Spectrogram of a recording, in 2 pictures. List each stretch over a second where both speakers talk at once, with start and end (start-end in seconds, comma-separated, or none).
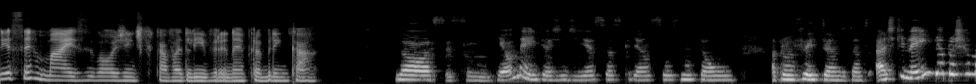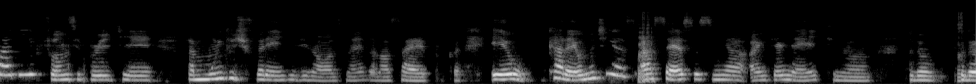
none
